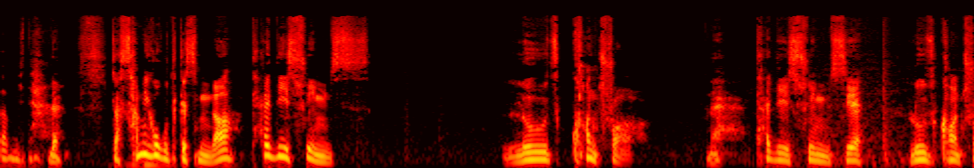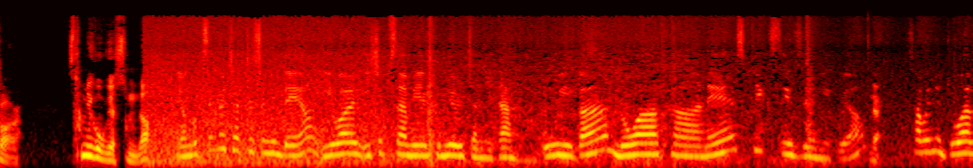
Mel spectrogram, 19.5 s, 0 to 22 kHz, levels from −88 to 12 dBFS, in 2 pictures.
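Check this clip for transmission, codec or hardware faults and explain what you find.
Four kinds of fault are audible in this speech recording, all tied to the noise suppressor or to clock timing.

Noise suppressor artifacts, throughout: the suppressor cuts bands it judges to be steady noise by about 20 dB, frame by frame. The background drops away between phrases and swells back under speech.

Clock slip clicks, from 0.30 s to 19.47 s: faint regular ticks recur about every half second, roughly forty in all. The likely cause is two devices running on unsynchronised clocks, differing by something like 40 ppm, so a single sample is dropped or repeated each time the drift reaches a whole sample.

Noise suppressor catching up, 11.15 s to 14.20 s: the room noise jumps by about 22 dB near 11 s. The suppressor's noise estimate lags this rise, so at first the louder background passes with only about 8 dB of reduction, then sinks over roughly 3.05 s as the estimate adapts.

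Speech cut by the noise suppressor, 17.10 s to 17.79 s and 17.96 s to 18.54 s: the suppressor mistakes parts of the speech for noise and turns them down with the background, by up to about 16 dB and then about 20 dB. Those stretches sound swallowed and faint.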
